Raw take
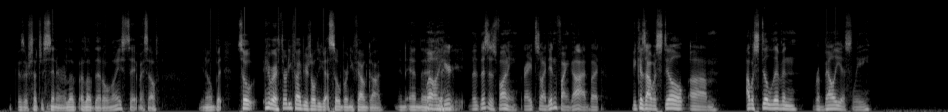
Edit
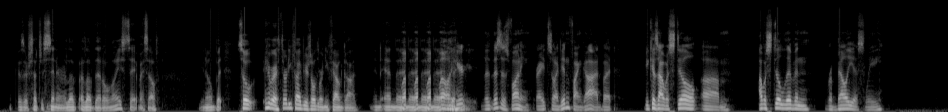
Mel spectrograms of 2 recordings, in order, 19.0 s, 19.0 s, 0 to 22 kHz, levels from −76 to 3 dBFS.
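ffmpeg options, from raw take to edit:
ffmpeg -i in.wav -filter_complex "[0:a]asplit=5[link_01][link_02][link_03][link_04][link_05];[link_01]atrim=end=6.372[link_06];[link_02]atrim=start=6.868:end=8.602[link_07];[link_03]atrim=start=8.348:end=8.602[link_08];[link_04]atrim=start=8.348:end=8.602[link_09];[link_05]atrim=start=8.348[link_10];[link_06][link_07]acrossfade=duration=0.004:curve1=hsin:curve2=hsin[link_11];[link_11][link_08]acrossfade=duration=0.004:curve1=hsin:curve2=hsin[link_12];[link_12][link_09]acrossfade=duration=0.004:curve1=hsin:curve2=hsin[link_13];[link_13][link_10]acrossfade=duration=0.004:curve1=hsin:curve2=hsin" out.wav

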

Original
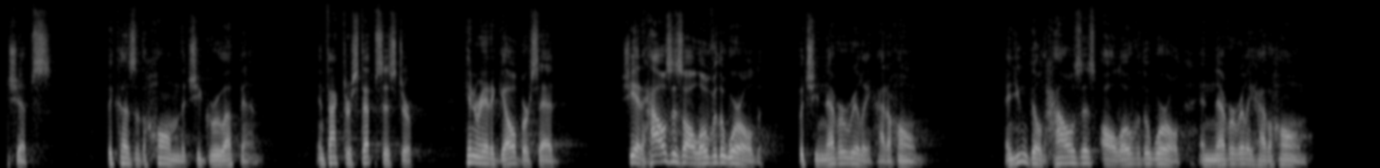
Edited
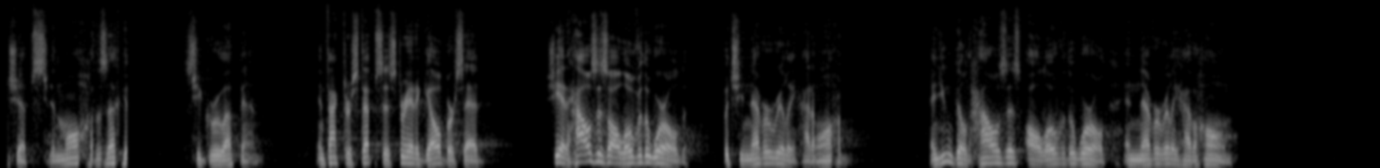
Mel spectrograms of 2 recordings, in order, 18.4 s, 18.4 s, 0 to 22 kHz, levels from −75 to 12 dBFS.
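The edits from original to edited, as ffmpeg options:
ffmpeg -i in.wav -filter_complex "[0:a]asplit=6[link_01][link_02][link_03][link_04][link_05][link_06];[link_01]atrim=end=0.592[link_07];[link_02]atrim=start=0.588:end=2.562,asetpts=PTS-STARTPTS,areverse[link_08];[link_03]atrim=start=2.558:end=5.342[link_09];[link_04]atrim=start=6.338:end=11.862[link_10];[link_05]atrim=start=11.858:end=12.202,asetpts=PTS-STARTPTS,areverse[link_11];[link_06]atrim=start=12.198[link_12];[link_07][link_08]acrossfade=duration=0.004:curve1=hsin:curve2=hsin[link_13];[link_13][link_09]acrossfade=duration=0.004:curve1=hsin:curve2=hsin[link_14];[link_14][link_10]acrossfade=duration=0.004:curve1=hsin:curve2=hsin[link_15];[link_15][link_11]acrossfade=duration=0.004:curve1=hsin:curve2=hsin[link_16];[link_16][link_12]acrossfade=duration=0.004:curve1=hsin:curve2=hsin" out.wav

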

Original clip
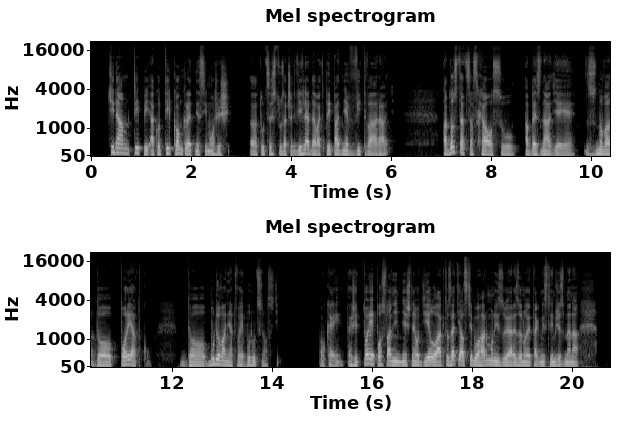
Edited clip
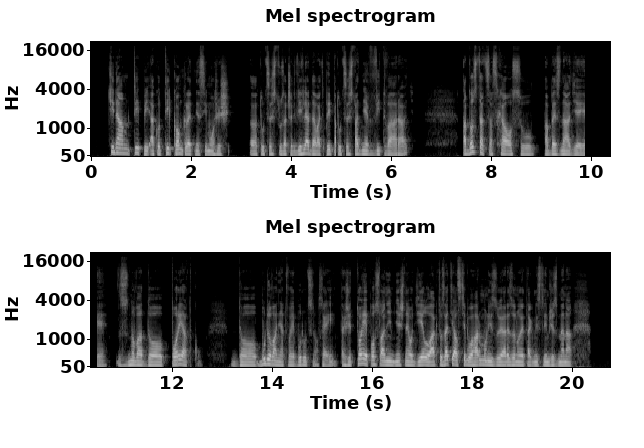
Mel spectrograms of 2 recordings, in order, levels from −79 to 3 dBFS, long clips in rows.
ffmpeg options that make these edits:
ffmpeg -i in.wav -filter_complex "[0:a]asplit=5[link_01][link_02][link_03][link_04][link_05];[link_01]atrim=end=4.902[link_06];[link_02]atrim=start=3.358:end=3.752[link_07];[link_03]atrim=start=4.898:end=9.49,asetpts=PTS-STARTPTS,afade=type=out:start_time=4.588:duration=0.004:curve=hsin,apad=pad_dur=0.63[link_08];[link_04]atrim=start=9.49:end=13.992,asetpts=PTS-STARTPTS,afade=type=in:duration=0.004:curve=hsin[link_09];[link_05]atrim=start=15.138[link_10];[link_06][link_07]acrossfade=duration=0.004:curve1=hsin:curve2=hsin[link_11];[link_08][link_09]concat=n=2:v=0:a=1[link_12];[link_11][link_12]acrossfade=duration=0.004:curve1=hsin:curve2=hsin[link_13];[link_13][link_10]acrossfade=duration=0.004:curve1=hsin:curve2=hsin" out.wav

